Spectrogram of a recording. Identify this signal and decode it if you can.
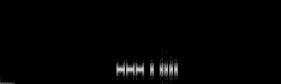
Morse code, heard as a keyed tone, about 48 wpm, 700 Hz. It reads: OEH
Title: USA Call Sign Postfixes - 3 Letters 50wpm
